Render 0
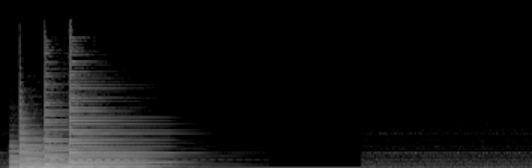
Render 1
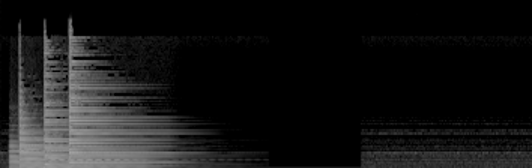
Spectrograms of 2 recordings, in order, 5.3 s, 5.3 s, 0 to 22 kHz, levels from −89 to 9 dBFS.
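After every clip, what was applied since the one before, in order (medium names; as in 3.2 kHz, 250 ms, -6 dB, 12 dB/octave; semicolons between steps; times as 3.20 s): tilt EQ +3.5 dB/octave; trim +2.5 dB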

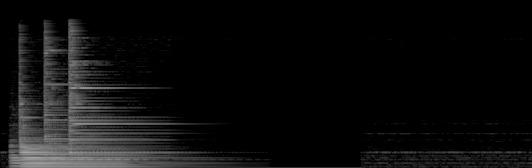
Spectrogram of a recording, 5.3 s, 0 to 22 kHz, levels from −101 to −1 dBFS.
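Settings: chord resonator A#3 fifth, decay 0.25 s; trim -5 dB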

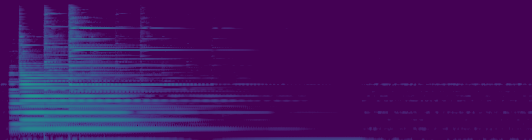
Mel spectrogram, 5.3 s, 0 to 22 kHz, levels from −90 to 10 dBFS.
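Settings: echo whose repeats swap between lows and highs 355 ms, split 1.5 kHz, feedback 54%, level -12 dB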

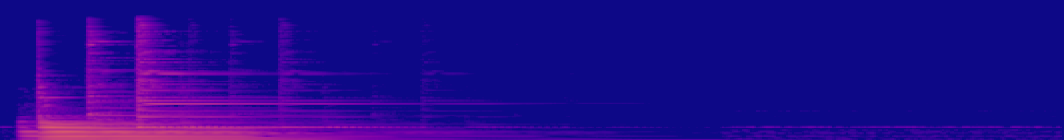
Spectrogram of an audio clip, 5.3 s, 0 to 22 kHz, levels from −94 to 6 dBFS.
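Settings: delay 255 ms -23.5 dB; robot voice 231 Hz; trim +1 dB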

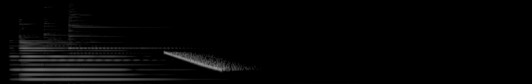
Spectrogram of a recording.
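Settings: painted sound fall, 1.64–2.22 s, 690–1700 Hz -33 dBFS; two-slope reverb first 0.66 s, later 2.2 s, from -27 dB, DRR 8 dB; trim -3 dB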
